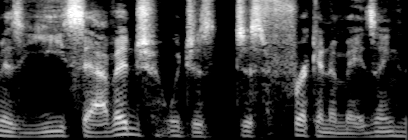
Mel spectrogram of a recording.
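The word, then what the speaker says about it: Yesavage: Yeah, his name is Trey Yavage.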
